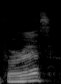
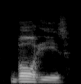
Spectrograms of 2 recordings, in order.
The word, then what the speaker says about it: Voorhees: Voorhees? Voorhees.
